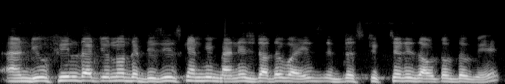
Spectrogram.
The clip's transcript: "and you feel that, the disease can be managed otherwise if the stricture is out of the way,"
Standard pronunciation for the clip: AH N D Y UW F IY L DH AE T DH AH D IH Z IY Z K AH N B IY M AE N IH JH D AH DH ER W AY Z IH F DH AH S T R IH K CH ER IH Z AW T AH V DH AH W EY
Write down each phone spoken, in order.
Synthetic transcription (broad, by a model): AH N D Y UW F IY L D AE T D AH D IH Z IY Z K AH N B IY M AE N IH JH D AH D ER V AY Z IH F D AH S T R IH K CH ER IH Z AW T AH V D AH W EY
